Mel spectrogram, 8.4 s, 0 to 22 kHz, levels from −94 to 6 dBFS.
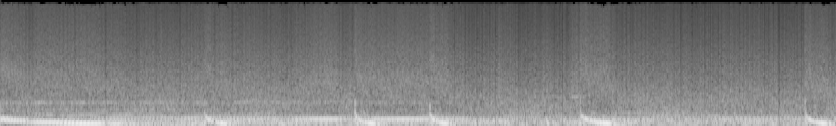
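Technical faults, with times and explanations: Throughout, low bit depth without dither: coarse quantization error rides on the sound itself, only about 15 dB below it, and changes as the sound does; a likely 4-bit rounding, unlike steady hiss, which would stay constant and fill quiet gaps.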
